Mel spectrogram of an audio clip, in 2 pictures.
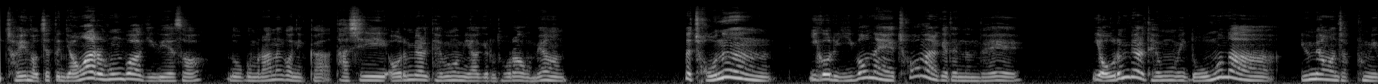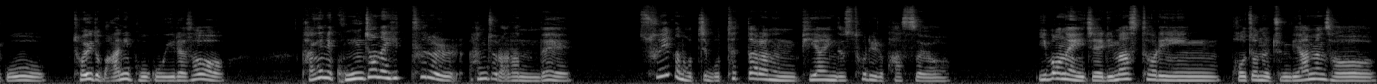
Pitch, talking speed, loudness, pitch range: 190 Hz, 305 characters per minute, -27 LUFS, 175-235 Hz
